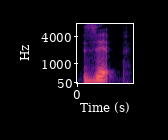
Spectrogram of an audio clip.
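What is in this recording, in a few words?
"zip", English word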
